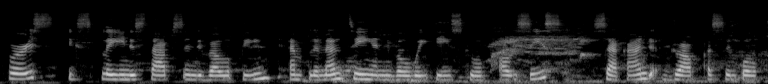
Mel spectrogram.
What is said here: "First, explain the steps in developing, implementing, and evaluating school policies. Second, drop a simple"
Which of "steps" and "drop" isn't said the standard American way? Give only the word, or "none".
none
